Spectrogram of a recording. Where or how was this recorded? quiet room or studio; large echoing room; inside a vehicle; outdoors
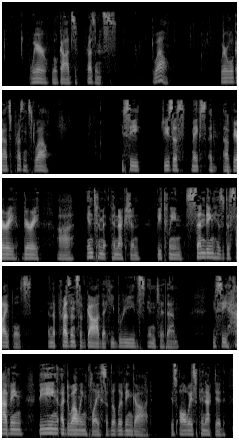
large echoing room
